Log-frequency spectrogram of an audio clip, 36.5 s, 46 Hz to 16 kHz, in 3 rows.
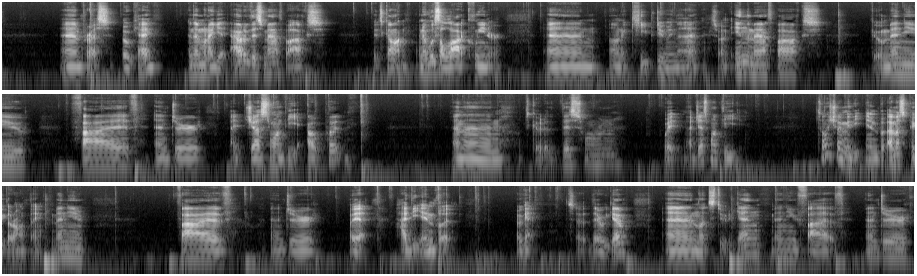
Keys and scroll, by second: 2.4 Left, 6.6 Down, 7.2 Right, 11.3 Menu, 13.1 5, 13.9 Return, 18.2 Down, 20.6 Up, 21.7 Left, 22.7 Right, 25.0 Menu, 26.8 5, 27.6 1, 31.5 Down, 34.2 Menu, 34.8 5, 35.4 1.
